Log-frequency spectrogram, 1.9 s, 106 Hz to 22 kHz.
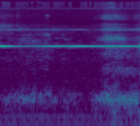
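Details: Carbon monoxide alarm sounding at 01:45 as a constant high-pitched "eeee" tone heard in the hallway; it was later found to be a small cellphone-sized box on the floor. Steady, piercing tone held unbroken over a quiet room.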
